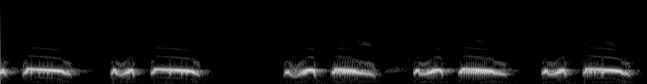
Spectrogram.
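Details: Decoy spotted dove cooing to stimulate newly kept doves, recorded directly without background noise: low mellow coos in phrases of a short note and a longer drawn-out note, repeated four times about every 1.5 seconds.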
